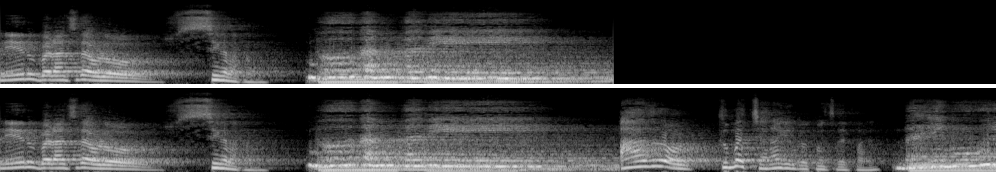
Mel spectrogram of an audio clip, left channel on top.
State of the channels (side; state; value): left; drops out; at 6.2 s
